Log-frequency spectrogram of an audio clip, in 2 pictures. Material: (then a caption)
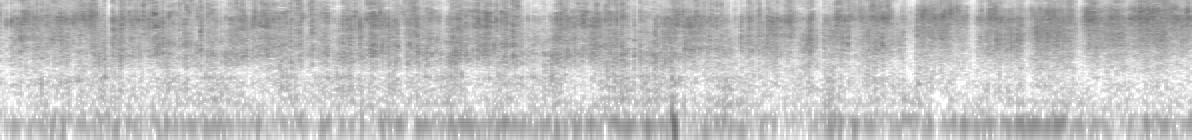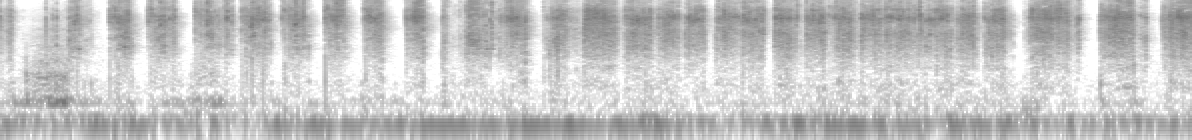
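Rock salt. Long acrylic nails scratch the rough surface of a large, solid, pink Himalayan salt rock lamp that is lit from inside, making a dense, bright, hissing rasp. The first half is a nearly continuous scrape; after about seven seconds it breaks into quicker, choppier strokes with short gaps, over a faint steady low hum.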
